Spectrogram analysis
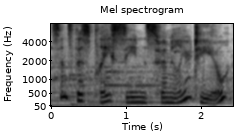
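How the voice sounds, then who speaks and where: A woman voicing a calm, kindly young companion with a gentle, reassuring manner, in scripted video game acting. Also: on the low side, measured pace, faint music behind.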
